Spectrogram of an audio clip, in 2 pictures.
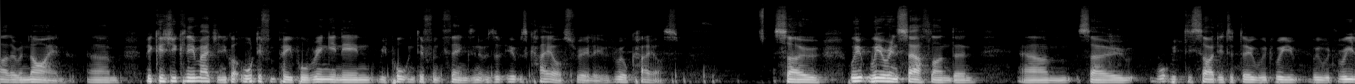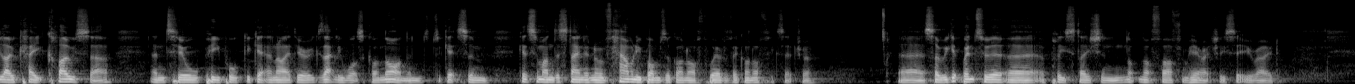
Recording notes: In this gripping episode recorded live at CrimeCon UK in London.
